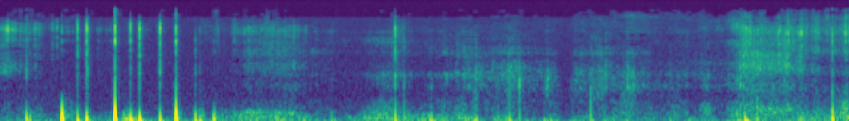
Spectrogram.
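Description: Long nails tap and scratch the side and label of a hollow white plastic fish oil supplement bottle. A quick run of sharp, hollow taps comes first, followed by softer, low, dull scratching and rubbing. A brighter scratching burst comes near the end.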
